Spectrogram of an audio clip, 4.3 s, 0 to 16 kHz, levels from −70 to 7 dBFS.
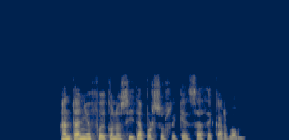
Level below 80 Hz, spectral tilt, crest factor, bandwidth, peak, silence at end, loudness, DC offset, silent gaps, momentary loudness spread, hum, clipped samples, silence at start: -62 dBFS; -6 dB/octave; 20 dB; 7.6 kHz; -2 dBFS; 0.7 s; -21 LUFS; under 0.1%; none; 11 LU; none; under 0.1%; 0.9 s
